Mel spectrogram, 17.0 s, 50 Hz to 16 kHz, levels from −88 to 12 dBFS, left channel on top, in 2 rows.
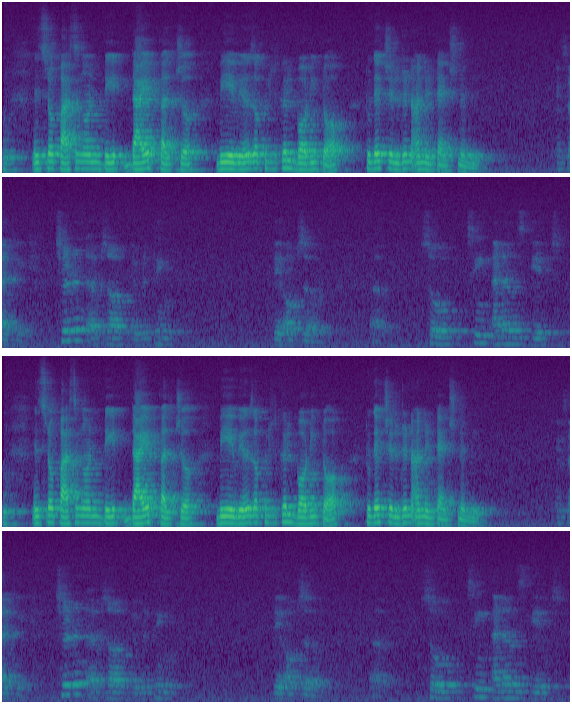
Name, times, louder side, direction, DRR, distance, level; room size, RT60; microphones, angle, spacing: voice 1, 0.0-2.9 3.2-5.1 5.5-7.2, right 1 dB, 20° right, 5 dB, 1.0 m, -24 dB
voice 2, 8.3-9.1 9.3-11.1 12.6-13.3 14.0-14.2 14.8-16.9, equal, 15° left, -1 dB, 5.4 m, -44 dB
17.0 x 15.5 x 5.3 m, 0.82 s
head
